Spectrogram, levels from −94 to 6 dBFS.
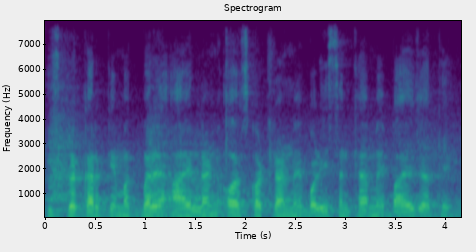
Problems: constant background noise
